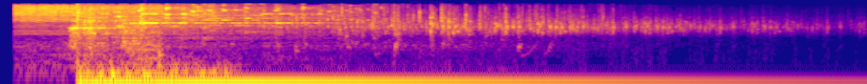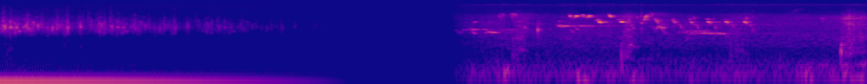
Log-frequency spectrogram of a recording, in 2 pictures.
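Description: Logo sting sound effect: a sudden heavy boom with a bright crash about half a second in, ringing out and fading away over about five seconds.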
